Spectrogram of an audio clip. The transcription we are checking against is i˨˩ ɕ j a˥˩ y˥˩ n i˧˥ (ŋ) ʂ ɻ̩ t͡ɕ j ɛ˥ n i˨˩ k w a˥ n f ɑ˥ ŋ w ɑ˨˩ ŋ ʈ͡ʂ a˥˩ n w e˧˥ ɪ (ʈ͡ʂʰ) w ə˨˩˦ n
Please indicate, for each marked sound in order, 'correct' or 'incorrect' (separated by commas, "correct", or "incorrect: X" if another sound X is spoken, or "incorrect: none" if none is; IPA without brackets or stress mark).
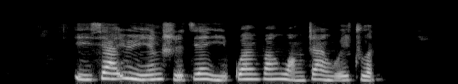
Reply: correct, incorrect: ʈ͡ʂ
